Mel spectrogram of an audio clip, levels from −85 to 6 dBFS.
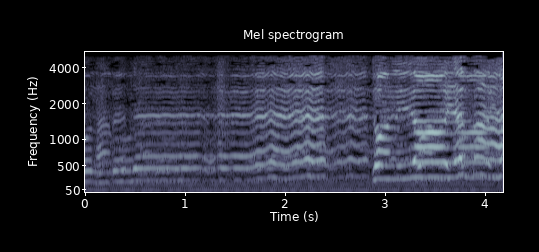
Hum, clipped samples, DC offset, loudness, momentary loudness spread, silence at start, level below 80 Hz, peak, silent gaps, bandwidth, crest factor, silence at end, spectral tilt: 50 Hz at -55 dBFS; under 0.1%; under 0.1%; -26 LUFS; 17 LU; 0 s; -60 dBFS; -10 dBFS; none; 5.2 kHz; 18 dB; 0 s; -3 dB/octave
